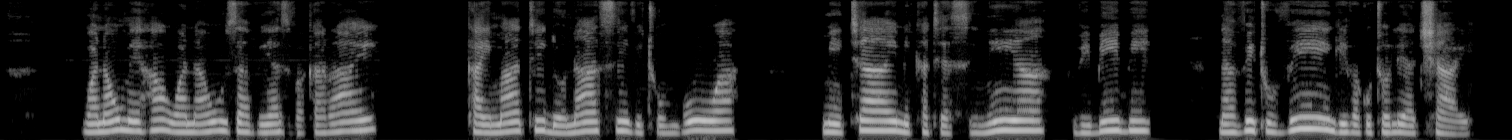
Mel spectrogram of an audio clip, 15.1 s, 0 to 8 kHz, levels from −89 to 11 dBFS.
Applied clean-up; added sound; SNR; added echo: none; none; none; none.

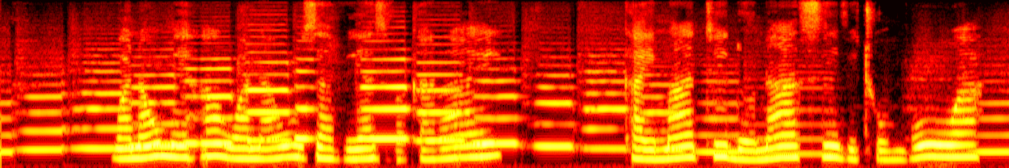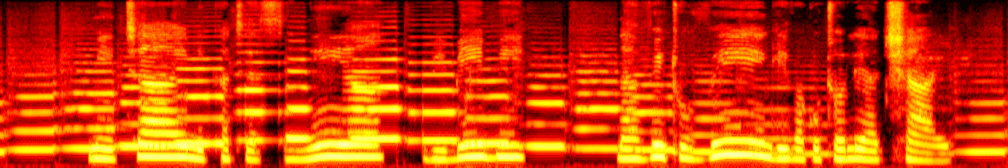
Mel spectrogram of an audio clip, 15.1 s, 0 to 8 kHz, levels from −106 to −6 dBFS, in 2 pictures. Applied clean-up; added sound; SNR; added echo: neural mask model RNNoise.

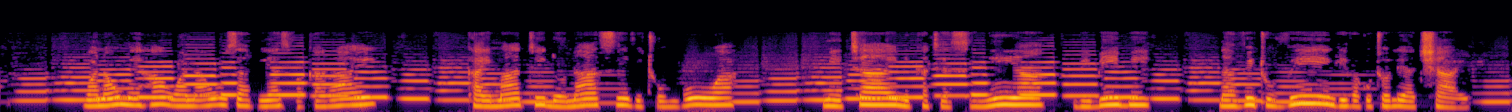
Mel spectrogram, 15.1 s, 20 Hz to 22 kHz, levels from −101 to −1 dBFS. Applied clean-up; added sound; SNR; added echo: classical method spectral subtraction.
